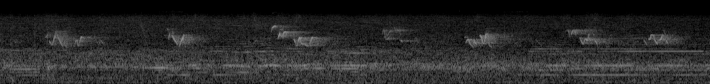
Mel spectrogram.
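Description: A songbird chirping over and over: short, high, quickly falling chirps in twos and threes, about one cluster a second, over a steady outdoor hiss.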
